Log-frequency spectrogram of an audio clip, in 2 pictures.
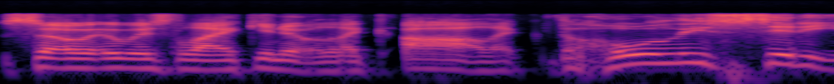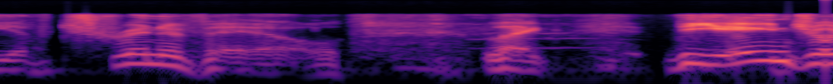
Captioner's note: groans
